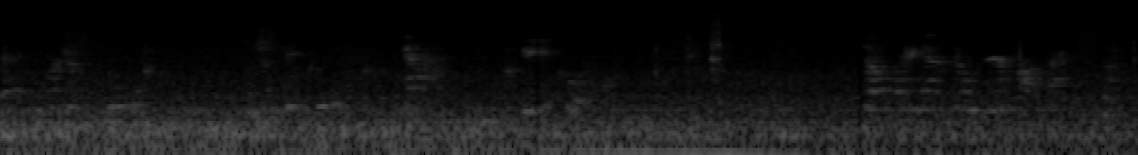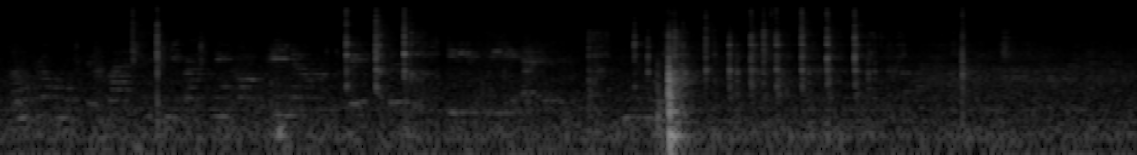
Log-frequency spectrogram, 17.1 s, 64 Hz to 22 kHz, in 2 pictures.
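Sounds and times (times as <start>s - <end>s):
paintbrushes clattering in cup: 12.9s - 15.4s
brushes tapping on table: 13.3s - 15.2s.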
